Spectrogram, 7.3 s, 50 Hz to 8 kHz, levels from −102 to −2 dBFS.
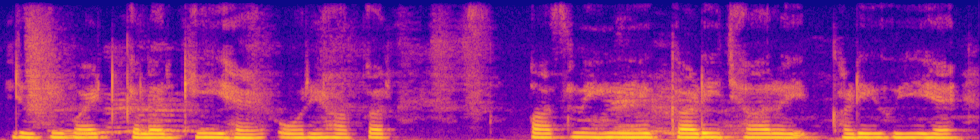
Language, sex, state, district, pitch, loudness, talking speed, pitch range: Hindi, female, Uttar Pradesh, Saharanpur, 225 Hz, -15 LUFS, 155 wpm, 220-230 Hz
